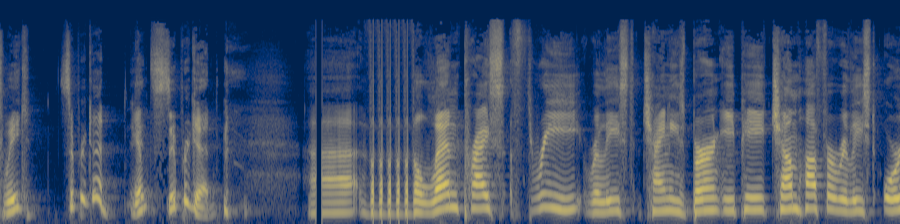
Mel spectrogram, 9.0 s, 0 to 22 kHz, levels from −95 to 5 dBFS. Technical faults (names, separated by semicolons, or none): Bluetooth stall; system hang loop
